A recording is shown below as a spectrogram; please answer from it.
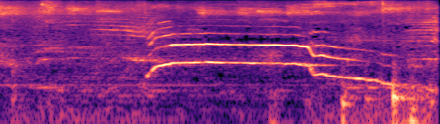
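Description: A child's long, high-pitched yell while going down a slide. It starts about a second and a half in, holds one pitch for well over a second, then drops and slides lower in pitch as it ends near the finish. Low thumps and knocks sound underneath.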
